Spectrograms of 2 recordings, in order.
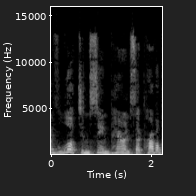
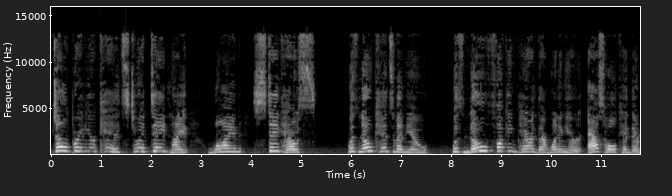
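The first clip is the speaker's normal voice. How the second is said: high, loud exasperated rant; 7 semitones higher, 4 dB louder than usual. Real, not acted. Ranting at inconsiderate parents.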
